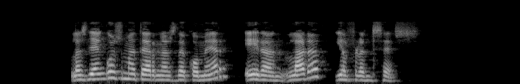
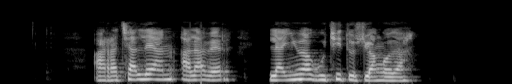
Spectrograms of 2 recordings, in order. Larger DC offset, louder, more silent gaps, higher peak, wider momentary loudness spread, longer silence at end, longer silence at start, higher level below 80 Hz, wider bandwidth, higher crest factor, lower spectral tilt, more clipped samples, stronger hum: neither; second, -22 LUFS vs -17 LUFS; second, none vs 2.54-2.68 s; second, -4 dBFS vs 0 dBFS; about the same, 8 LU vs 10 LU; about the same, 1.05 s vs 1 s; second, 0.7 s vs 0.95 s; second, -68 dBFS vs -62 dBFS; about the same, 7.8 kHz vs 7.8 kHz; about the same, 20 dB vs 18 dB; about the same, -4.5 dB/octave vs -4.5 dB/octave; neither; neither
